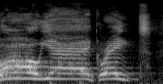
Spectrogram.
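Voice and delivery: high, gushing "Oh, yeah, great"; mock circus crowd. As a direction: play the thrill-hungry kid at the circus. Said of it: "they go".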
